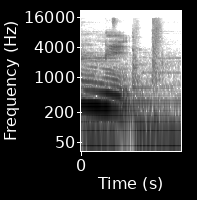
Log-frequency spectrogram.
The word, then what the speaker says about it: knee: इसे हिंदी में कहते हैं घुटना और इंग्लिश में कहते हैं नी, KNEE। के इसमें साइलेंट है तो इसे प्रोनाउंस करेंगे KNEE, नी।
